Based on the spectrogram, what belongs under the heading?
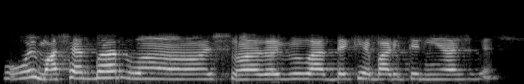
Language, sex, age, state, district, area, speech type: Bengali, female, 60+, West Bengal, Darjeeling, urban, conversation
